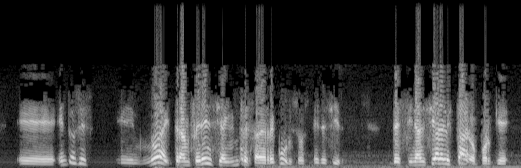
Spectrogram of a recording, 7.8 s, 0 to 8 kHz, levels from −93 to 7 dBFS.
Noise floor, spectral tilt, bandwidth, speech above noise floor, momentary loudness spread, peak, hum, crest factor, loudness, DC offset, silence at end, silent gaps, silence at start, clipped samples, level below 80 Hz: -43 dBFS; -6 dB/octave; 8 kHz; 32 dB; 14 LU; 0 dBFS; none; 12 dB; -12 LUFS; under 0.1%; 0.2 s; none; 0.3 s; 0.5%; -44 dBFS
